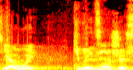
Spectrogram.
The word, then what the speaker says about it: Yahweh: Yahvé, on le prononce Yahvé, Yahweh, les Hébreux le prononcent plus Yahweh, qui veut dire « Je suis ».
